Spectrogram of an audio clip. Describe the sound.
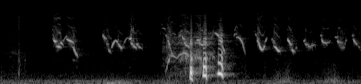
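A person whistles a lively imitation of bird chirping, quick warbling trills repeated in short bursts, with a louder, lower squawking flourish in the middle before the high twittering resumes.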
